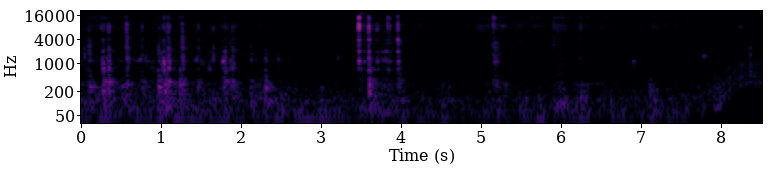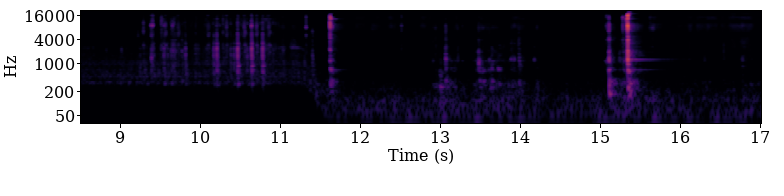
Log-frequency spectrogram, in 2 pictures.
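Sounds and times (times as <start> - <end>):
small clicks and taps of handling: 0.0 - 4.2, 5.0 - 7.9.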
